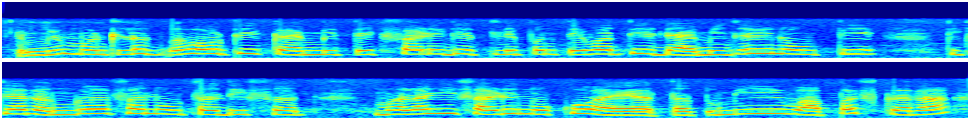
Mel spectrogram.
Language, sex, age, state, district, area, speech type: Marathi, female, 30-45, Maharashtra, Nagpur, urban, spontaneous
